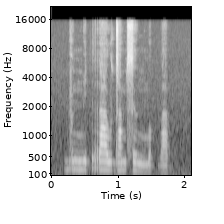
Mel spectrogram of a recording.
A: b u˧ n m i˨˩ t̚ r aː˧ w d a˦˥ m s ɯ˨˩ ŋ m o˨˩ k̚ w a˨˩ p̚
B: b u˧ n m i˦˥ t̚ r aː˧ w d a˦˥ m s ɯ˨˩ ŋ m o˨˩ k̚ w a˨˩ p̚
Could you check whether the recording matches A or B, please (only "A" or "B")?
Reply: B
